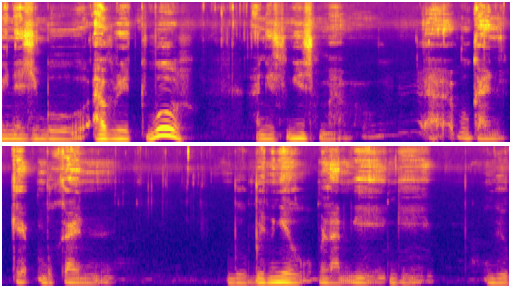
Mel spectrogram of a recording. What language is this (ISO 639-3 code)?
tbf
